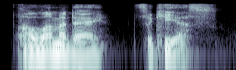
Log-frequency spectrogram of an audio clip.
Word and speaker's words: Olamide Zaccheaus: Olamide Zaccheaus.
